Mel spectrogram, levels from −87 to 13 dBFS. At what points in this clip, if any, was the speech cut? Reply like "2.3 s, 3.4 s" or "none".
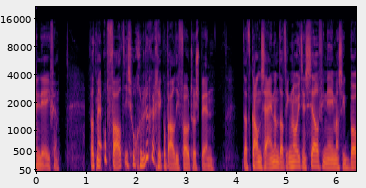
0.9 s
